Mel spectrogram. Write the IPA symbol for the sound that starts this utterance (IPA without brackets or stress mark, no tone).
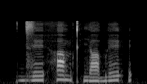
d͡z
